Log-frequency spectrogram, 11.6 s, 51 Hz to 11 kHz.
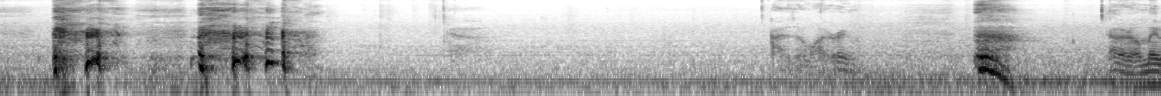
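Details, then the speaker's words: Adult man, day 3 after Covid exposure, woke with fever 99.8°F, mild cough and chest tightness making deep breaths hard; two short bouts of dry-sounding coughing with throat clearing, then quiet breathing; cough. "so i woke up with a mild cough chest feels like it's kind of kind of like um it's hard to take a deep"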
